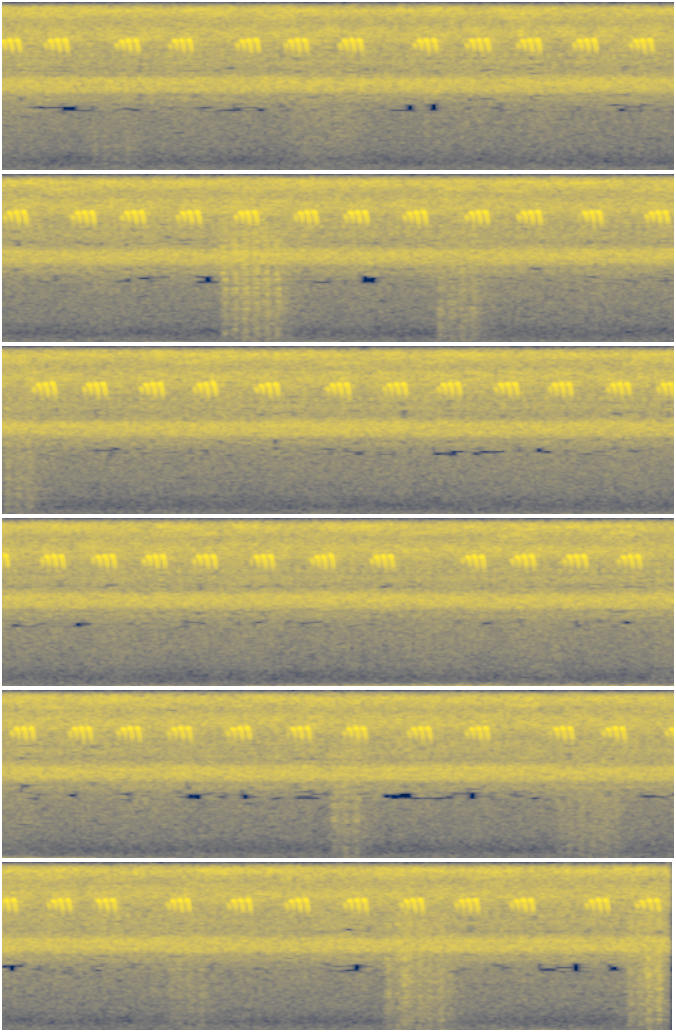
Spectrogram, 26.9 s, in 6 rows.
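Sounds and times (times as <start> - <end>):
cricket chirping: 0.0 - 26.8.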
